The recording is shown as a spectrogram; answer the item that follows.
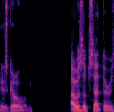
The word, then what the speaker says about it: golem: The proper Hebraic pronunciation is golem.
